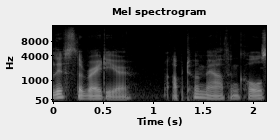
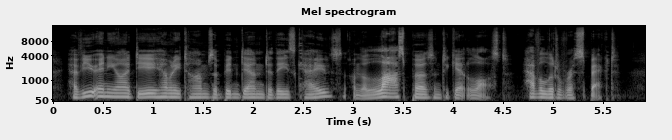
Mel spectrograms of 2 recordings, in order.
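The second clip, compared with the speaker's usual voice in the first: sharp, snappish, loud and pitched up; 5 semitones higher, 7 dB louder than usual. Narrating a story, the woman answers companions questioning her route, snapping.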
